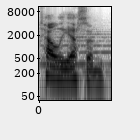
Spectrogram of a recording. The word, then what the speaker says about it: Taliesin: in like the book of talisum but it's pronounced Taliesin still no book of Talus and sad face Nate and yeah this is the the hillside Hillside homeschool theater at Allison Spring Green Wisconsin we'll say talison yep the Frank Lloyd writes uh home and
